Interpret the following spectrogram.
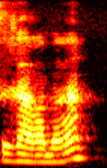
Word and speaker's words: gama: Same as in Greek, but also I know you might have heard gamma, but it's gama. This one's kind of hard to pronounce. So, it's like I can't really think of any instances in English where you would use a sound, but similar to how some people pronounce a G in Spanish words like in fuego or amigo or something like that. Or also, I guess you could just pretend to gargle with no water.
